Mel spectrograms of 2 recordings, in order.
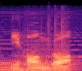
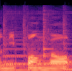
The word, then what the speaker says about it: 日本語: Nihongo technically also Nipongo but usually Nihongo.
